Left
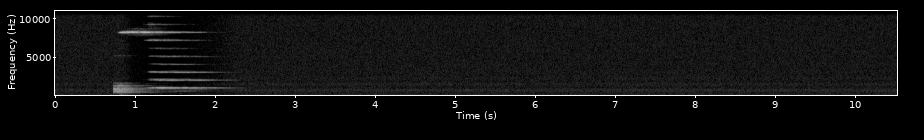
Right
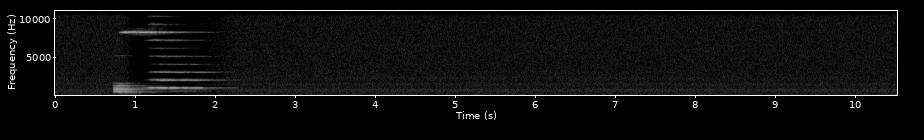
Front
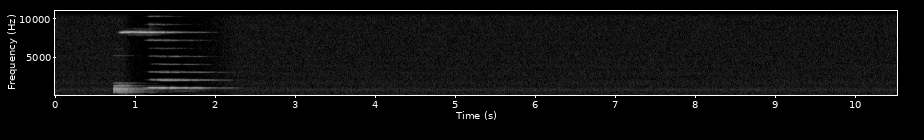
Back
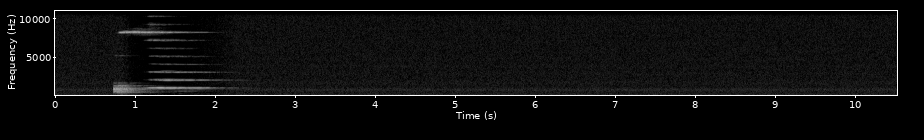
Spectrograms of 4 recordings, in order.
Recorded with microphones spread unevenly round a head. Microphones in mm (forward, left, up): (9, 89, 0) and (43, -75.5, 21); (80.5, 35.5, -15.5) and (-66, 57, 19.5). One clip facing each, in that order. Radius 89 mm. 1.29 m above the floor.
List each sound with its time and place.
0.7 s a squeak: 110° left, 1.0 m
